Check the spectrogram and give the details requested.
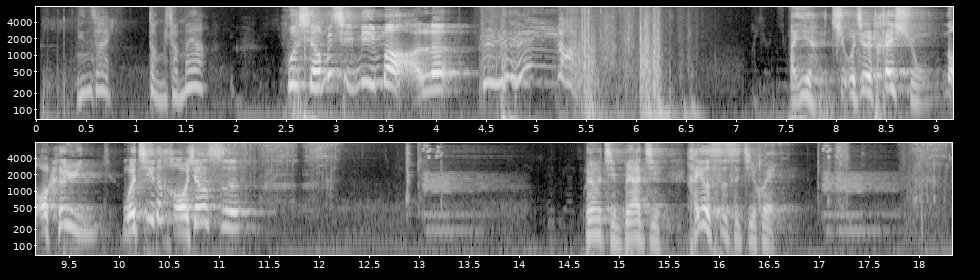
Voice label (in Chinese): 配音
